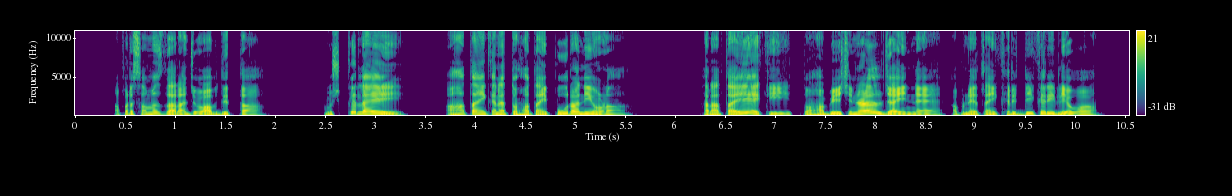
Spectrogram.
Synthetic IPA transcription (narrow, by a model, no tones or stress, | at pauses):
ɐpəɾsɐməd͡ʒd̪aːɾãd͡ʒɐʋaːbd̪ɪt̪ːa̰ | mʊʃkəlɛe | ɐɦãt̪ãːĩkɐnɛt̪ʊɦãt̪ãːĩpuːɾanĩɦoːɽ̃a̰ | kʰɐɾãt̪aeːɛkit̪ʊɦãbeːt͡ʃneɭald͡ʒaːinɛ̃ɐp̬ɽ̃et̪ãːĩkʰɐɾiːd̪ikɐɾiljeoːaː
